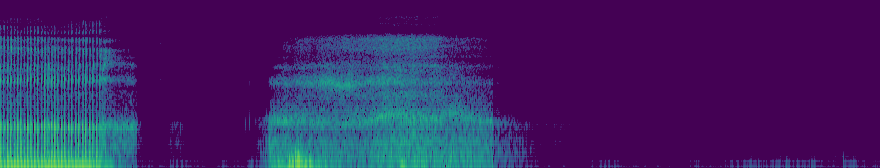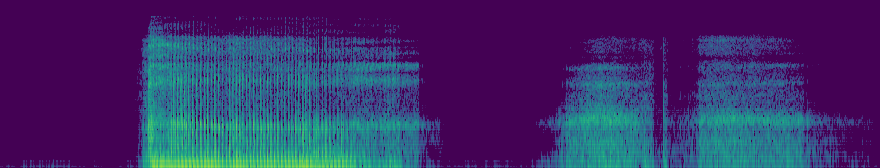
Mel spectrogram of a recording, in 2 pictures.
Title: Sleep with Fafa and her Friends: Mimi Sleeping & Snoring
